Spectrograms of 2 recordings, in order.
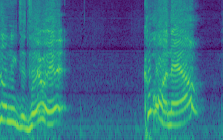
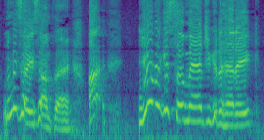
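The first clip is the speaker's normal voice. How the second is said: ordinary talk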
